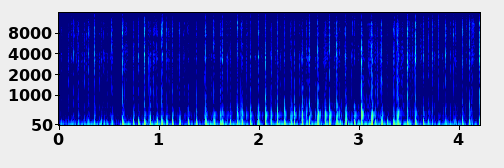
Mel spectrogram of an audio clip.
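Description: A small clear plastic water bottle is held up in both hands close to the microphone while fingertips rapidly tap and crinkle its thin plastic walls. The result is a fast, steady stream of short, dry, low thumps mixed with faint crinkling.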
